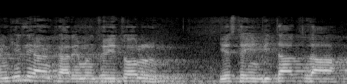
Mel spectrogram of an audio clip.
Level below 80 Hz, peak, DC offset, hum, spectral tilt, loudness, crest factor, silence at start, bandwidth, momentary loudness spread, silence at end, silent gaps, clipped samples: -38 dBFS; -2 dBFS; under 0.1%; none; -6.5 dB/octave; -17 LUFS; 14 dB; 0 s; 10 kHz; 7 LU; 0 s; none; under 0.1%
